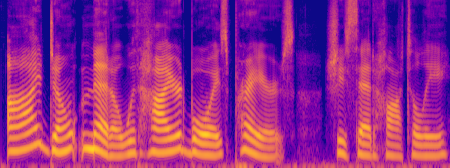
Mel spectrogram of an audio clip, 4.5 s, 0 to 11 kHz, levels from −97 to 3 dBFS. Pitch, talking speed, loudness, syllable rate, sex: 205 Hz, 135 wpm, -17 LUFS, 3.5 syllables/s, female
